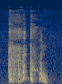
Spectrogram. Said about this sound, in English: I'm going to cough for a minute. Excuse me.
